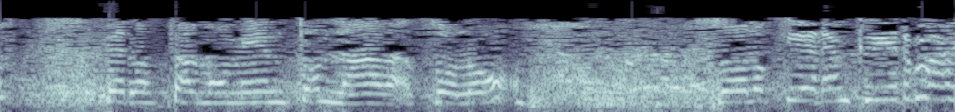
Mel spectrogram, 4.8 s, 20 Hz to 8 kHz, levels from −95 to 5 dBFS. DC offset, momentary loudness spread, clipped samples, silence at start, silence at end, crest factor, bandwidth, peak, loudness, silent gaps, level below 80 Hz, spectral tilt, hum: under 0.1%; 3 LU; under 0.1%; 0 s; 0 s; 12 dB; 5.6 kHz; 0 dBFS; -11 LUFS; none; -40 dBFS; -7 dB/octave; none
